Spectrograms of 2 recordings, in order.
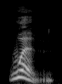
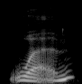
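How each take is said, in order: First: The pitch falls sharply and firmly. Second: The pitch dips low and deep. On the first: "with a downward pitch. Sounds firm and angry" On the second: "The third tone has a deep and low pitch"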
